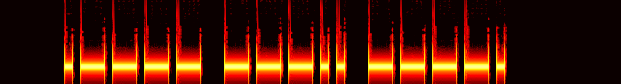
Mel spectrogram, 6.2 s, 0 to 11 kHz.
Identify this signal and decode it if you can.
Morse code, heard as a keyed tone, about 15 wpm, 700 Hz. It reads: 189
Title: Numbers - 3-Digit 15wpm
